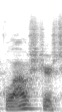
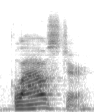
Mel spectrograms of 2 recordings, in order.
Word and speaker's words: Gloucester: rang the bbc a few months later at gloucester's cathedral oh gosh oh man rochester if it's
